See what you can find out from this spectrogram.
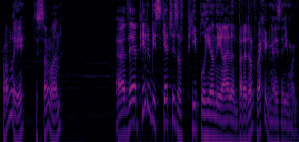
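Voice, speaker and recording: A man's voice: mid-range voice, sing-song, fairly quick, pitched above the performer's own voice. A man voicing a polite, hesitant and anxious hero with a deferential manner in a visual novel read aloud. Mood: puzzled, hesitant. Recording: music behind the voice.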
